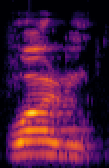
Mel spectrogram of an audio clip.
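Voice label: "worry", Nigerian Pidgin, female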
